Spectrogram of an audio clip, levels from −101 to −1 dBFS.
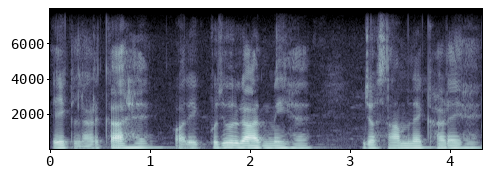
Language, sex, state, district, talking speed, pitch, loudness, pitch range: Hindi, male, Jharkhand, Deoghar, 165 wpm, 110 Hz, -22 LUFS, 105-115 Hz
